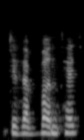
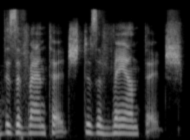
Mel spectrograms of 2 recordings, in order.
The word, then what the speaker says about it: disadvantaged: You don't pronounce the D there. Yeah? Disadvantaged people, yeah. Disadvantaged people.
